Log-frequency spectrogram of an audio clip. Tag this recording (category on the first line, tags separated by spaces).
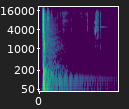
Sound effects > Experimental
bones foley onion punch thud vegetable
